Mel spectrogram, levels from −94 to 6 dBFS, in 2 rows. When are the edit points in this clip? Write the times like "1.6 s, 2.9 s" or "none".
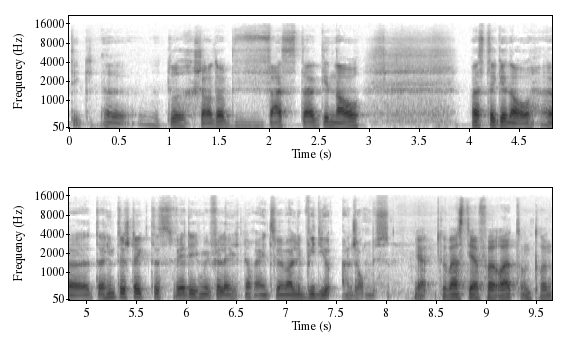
none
